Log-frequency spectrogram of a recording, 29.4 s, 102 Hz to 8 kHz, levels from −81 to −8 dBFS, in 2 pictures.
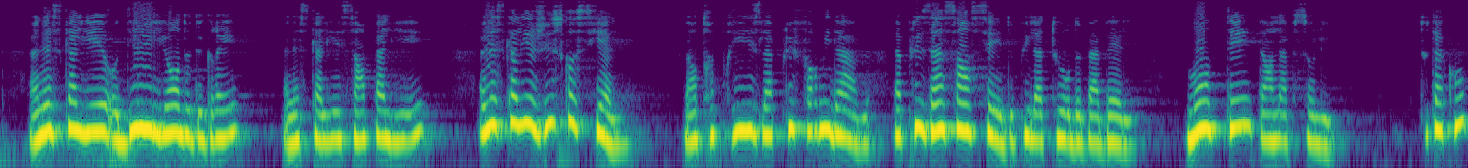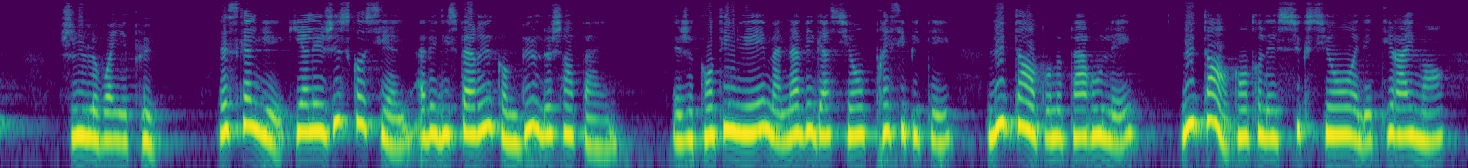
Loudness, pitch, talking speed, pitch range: -17 LUFS, 240 Hz, 135 wpm, 210-270 Hz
